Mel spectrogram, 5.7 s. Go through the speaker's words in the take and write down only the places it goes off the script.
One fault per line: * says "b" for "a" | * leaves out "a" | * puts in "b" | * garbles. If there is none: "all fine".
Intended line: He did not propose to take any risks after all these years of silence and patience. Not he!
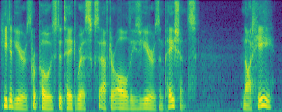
* says "years" for "not"
* leaves out "any"
* leaves out "of silence"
